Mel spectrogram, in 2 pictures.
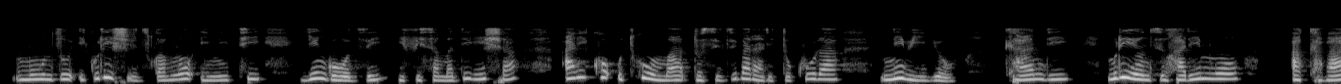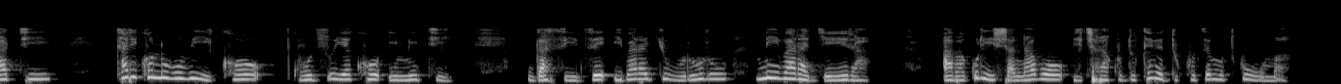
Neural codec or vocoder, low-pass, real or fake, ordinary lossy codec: none; 5.4 kHz; real; AAC, 48 kbps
